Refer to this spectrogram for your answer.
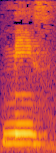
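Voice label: "nis", Spanish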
